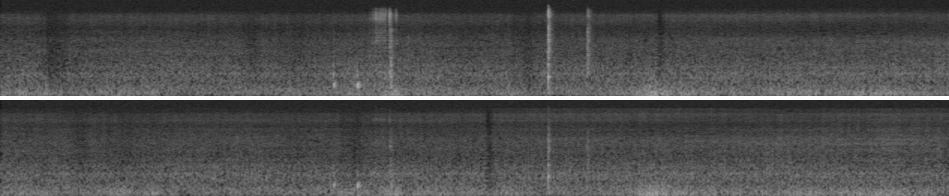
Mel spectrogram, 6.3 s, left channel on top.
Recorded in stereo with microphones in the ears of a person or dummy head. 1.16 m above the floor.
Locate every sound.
2.2 s keys jangling: 60° left (ahead or behind)
3.6 s crumpling: 75° left (ahead or behind)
